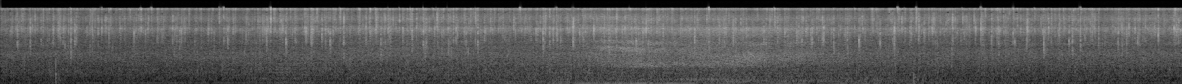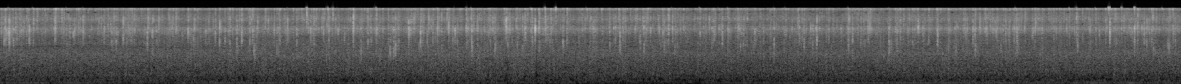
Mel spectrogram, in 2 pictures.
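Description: Steady rain falling, a continuous hiss with fine pattering of drops; a louder rushing swell rises and fades over a few seconds about a quarter of the way in.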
